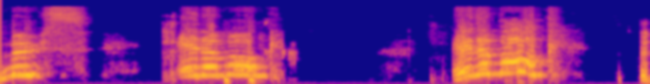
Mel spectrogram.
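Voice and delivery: very high, very loud, drawn-out, thick Lancashire shriek. Speaker reenacts screaming at the exec chef and pastry chef: retelling a thick northern scream. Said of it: "Really northern".

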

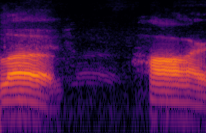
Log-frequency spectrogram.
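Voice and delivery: said very slowly, words spaced out. Explaining how it has to be said, the speaker says it very slowly. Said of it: "so you got to say it real slow".

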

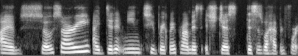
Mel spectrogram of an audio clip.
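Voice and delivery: ordinary talk, nothing marked

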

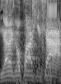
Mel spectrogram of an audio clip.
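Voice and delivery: put-on Boston girl accent. Answering a question about the Boston girl accent: Boston accent. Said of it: "what about the Boston girl accent?".

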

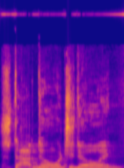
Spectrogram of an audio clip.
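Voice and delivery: shrill, raspy, very high, rough yell. Retelling how they discipline their kids: imitating own yell at kids. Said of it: "A yell".

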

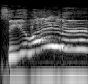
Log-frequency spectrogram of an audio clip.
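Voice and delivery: very high, loud, called-out yell. Retelling how a nervous girl called out before closing the door, retelling a yell with a big smile. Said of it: "she yells with a big old smile".

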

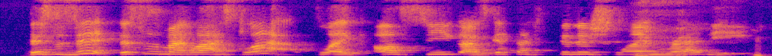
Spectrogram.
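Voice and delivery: mock, high-pitched calling out. Retelling calling out to everyone on the last race lap: imitating own past scream. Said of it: "I'm screaming to everyone".

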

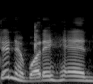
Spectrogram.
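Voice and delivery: really bad, fake put-on Scottish accent. A podcast host, just after reading out a listener's comment: bad scottish accent. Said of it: "I keep doing really bad Scottish accents".

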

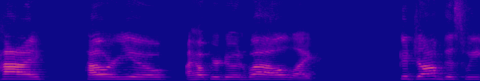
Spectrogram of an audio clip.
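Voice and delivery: worn-out, slow, flat, going-through-the-motions tone. Imitating own check-in messages sent while exhausted: imitating own exhausted self. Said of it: "you're gonna get a different [name]".

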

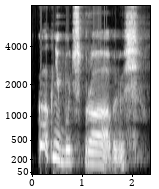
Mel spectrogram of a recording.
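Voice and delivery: dismissive, brushing-off tone. A vampire, told by a mage that he must move away, answers dismissive. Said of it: "отмахнулся вампир".

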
